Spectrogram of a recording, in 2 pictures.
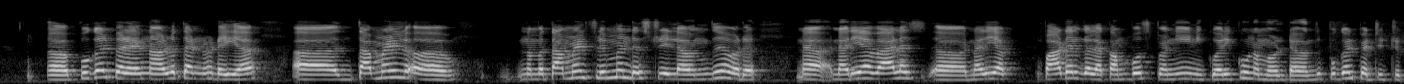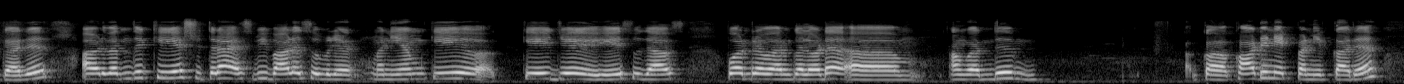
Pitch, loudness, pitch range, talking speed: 250 Hz, -18 LUFS, 230-270 Hz, 85 wpm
